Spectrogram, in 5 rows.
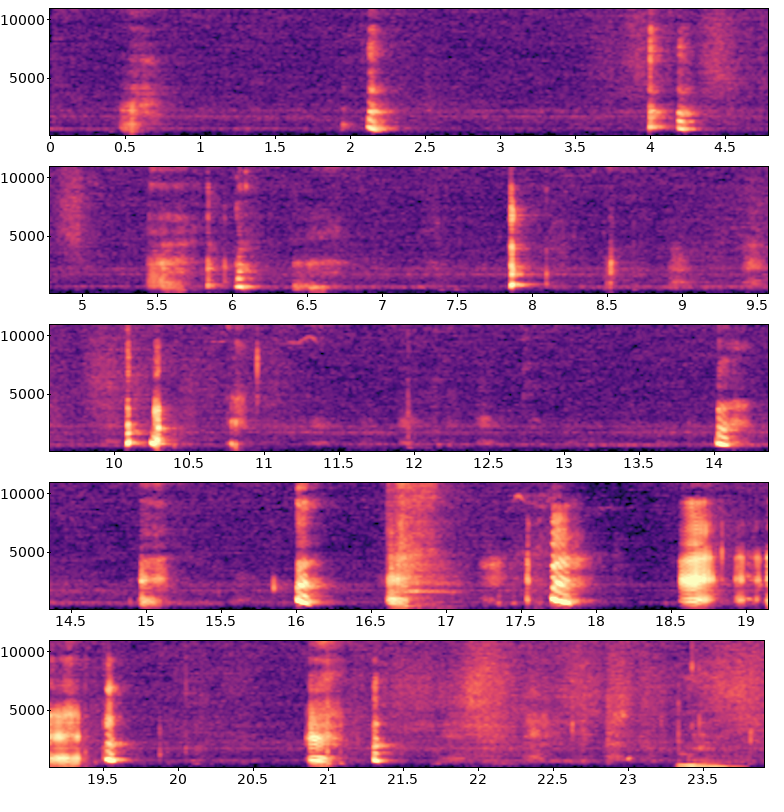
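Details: Baby aged 36 days hiccuping after milk: repeated short, abrupt hiccup sounds, about 35 a minute; infant hiccups.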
